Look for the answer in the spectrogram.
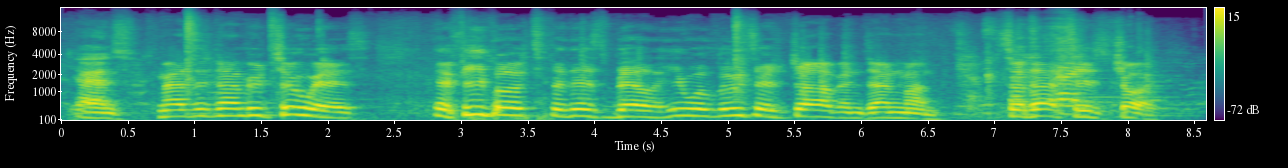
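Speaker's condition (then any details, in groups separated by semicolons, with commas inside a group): ALS; voice less melodious than before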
